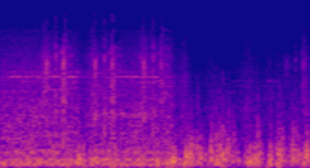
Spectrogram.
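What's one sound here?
High heels click on wet paving stones.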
